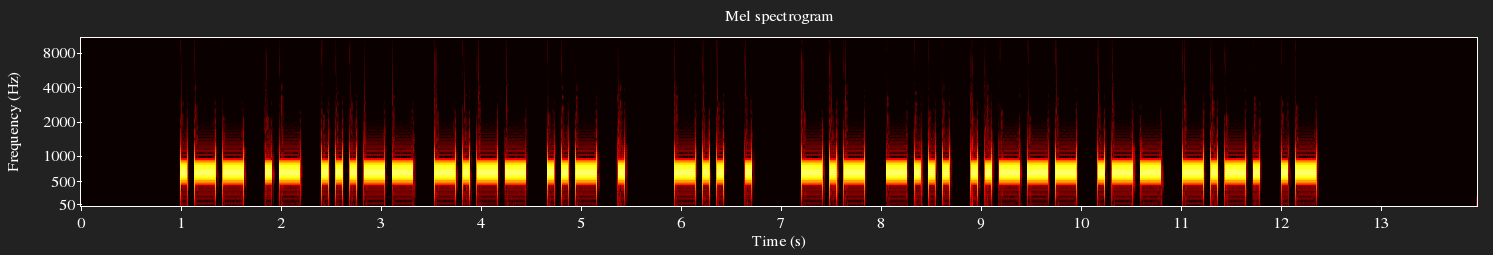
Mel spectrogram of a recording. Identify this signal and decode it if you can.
Morse code, heard as a keyed tone, about 17 wpm, 700 Hz. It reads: WA3YUE DE KB2WCA
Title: USA Callsign DE Callsign 17wpm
